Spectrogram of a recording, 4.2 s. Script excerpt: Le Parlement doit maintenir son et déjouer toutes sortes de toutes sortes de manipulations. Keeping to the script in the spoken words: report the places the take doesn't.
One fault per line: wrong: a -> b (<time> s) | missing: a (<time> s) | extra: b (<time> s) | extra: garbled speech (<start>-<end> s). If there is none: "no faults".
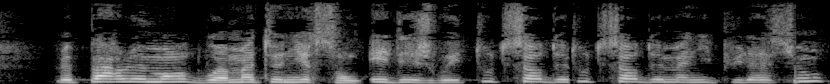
no faults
